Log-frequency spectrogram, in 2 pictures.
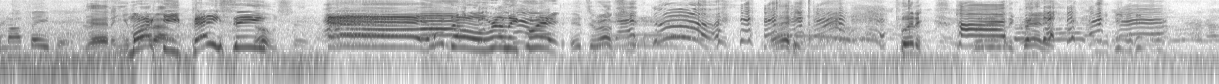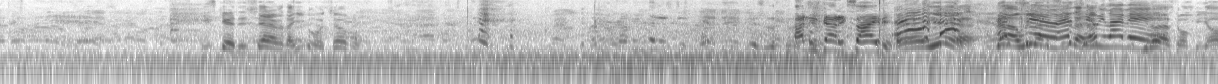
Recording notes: Excuse the sound we were outside at the the SOL BLUME FESTIVAL.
